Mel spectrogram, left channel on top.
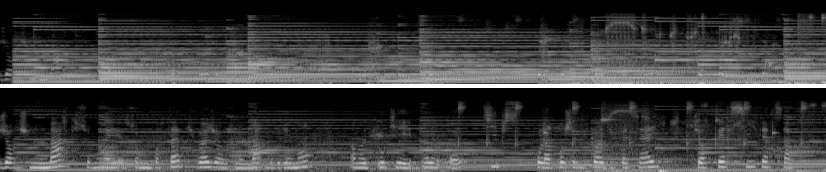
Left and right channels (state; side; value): normal; both; correlation 0.41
